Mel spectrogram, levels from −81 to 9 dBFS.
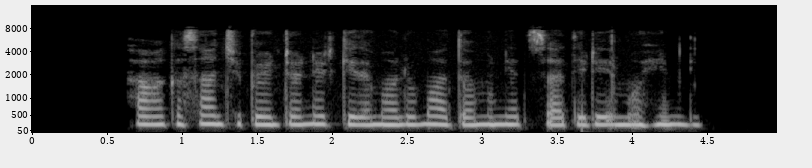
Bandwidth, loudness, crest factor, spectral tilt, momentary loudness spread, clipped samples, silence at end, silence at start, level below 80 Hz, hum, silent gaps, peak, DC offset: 8.2 kHz; -22 LUFS; 14 dB; -4.5 dB/octave; 3 LU; under 0.1%; 0.5 s; 0.65 s; -66 dBFS; none; none; -8 dBFS; under 0.1%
